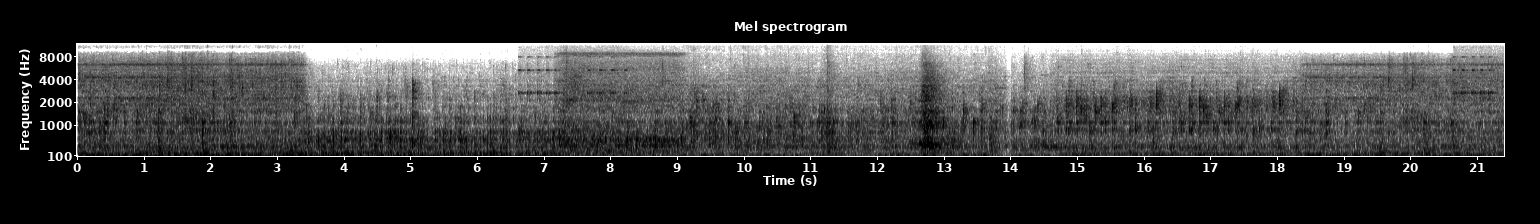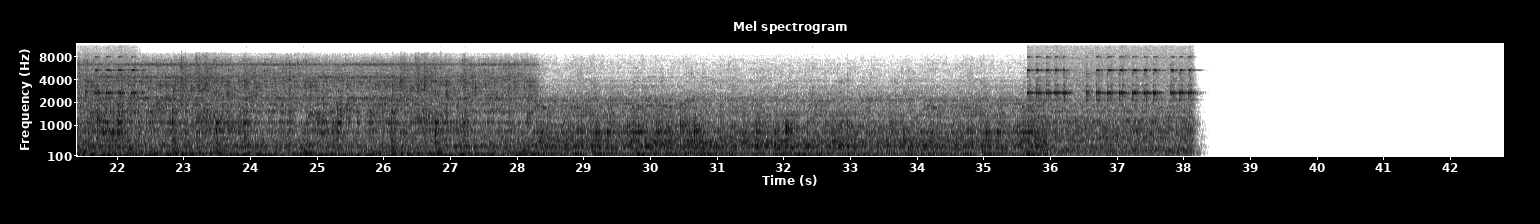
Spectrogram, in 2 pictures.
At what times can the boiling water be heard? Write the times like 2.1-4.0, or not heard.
0.0-36.0.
